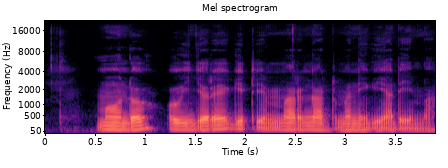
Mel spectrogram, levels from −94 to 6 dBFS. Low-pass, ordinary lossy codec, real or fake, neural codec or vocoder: 19.8 kHz; none; real; none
